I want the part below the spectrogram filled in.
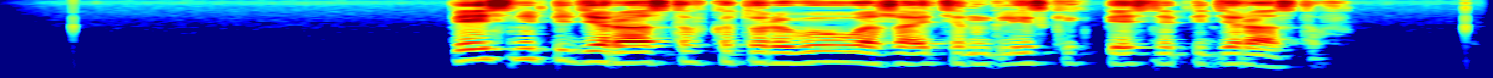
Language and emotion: Russian, neutral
